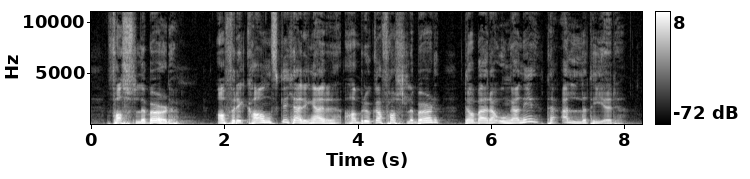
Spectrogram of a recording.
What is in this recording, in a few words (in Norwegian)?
"faslebøL", Numedalsmål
